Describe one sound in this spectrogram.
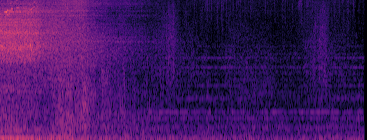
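A triumphant game fanfare swells and then slowly fades.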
